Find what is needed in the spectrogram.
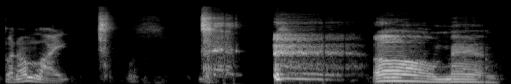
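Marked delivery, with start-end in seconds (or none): none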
